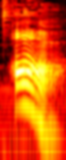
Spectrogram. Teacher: just let your voice go all the way down like you just bumped your head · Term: fourth tone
